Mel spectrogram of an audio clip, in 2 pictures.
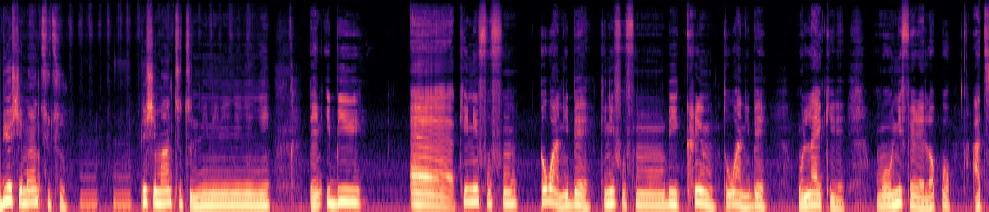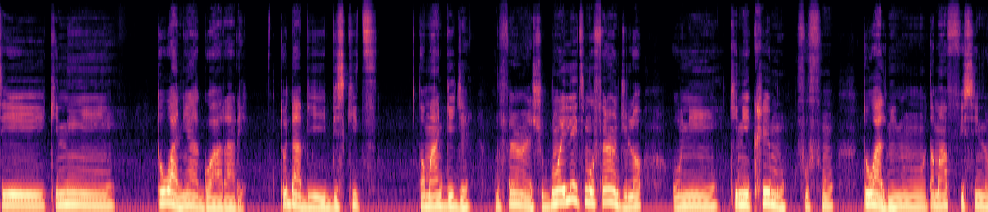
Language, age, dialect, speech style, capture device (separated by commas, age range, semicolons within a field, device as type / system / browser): Yoruba, 18-24, Nigeria - Lagos Yoruba, relaxed, mobile / Linux / Chrome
